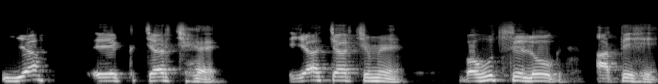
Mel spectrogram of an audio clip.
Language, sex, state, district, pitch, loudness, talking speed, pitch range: Hindi, male, Uttar Pradesh, Etah, 165 Hz, -14 LUFS, 120 wpm, 140-185 Hz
